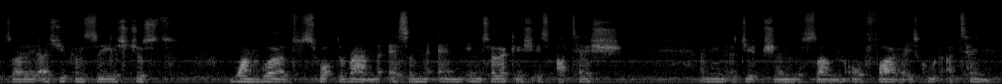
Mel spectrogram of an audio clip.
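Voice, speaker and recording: A man hosting his own channel, giving a casual explanatory monologue in a steady way, with frequent fillers. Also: medium pitch, normal speed. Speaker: channel host. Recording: noticeable background noise.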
